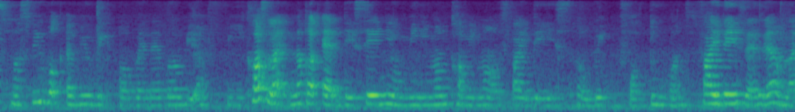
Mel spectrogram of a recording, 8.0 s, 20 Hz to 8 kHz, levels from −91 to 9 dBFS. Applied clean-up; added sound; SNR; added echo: none; none; none; none.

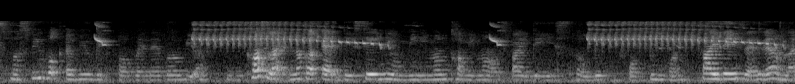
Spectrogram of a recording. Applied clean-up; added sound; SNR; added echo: none; Bird; 7 dB; none.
